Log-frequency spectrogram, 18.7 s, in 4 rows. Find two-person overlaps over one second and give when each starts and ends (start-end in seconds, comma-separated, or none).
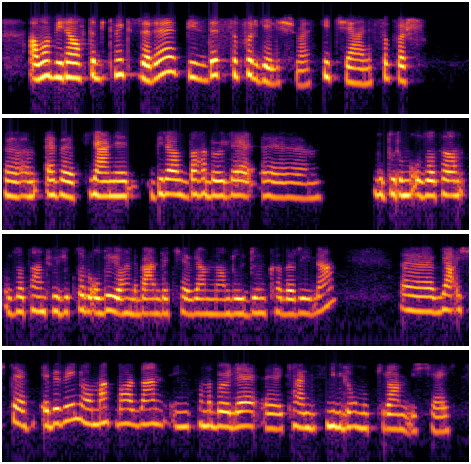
none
